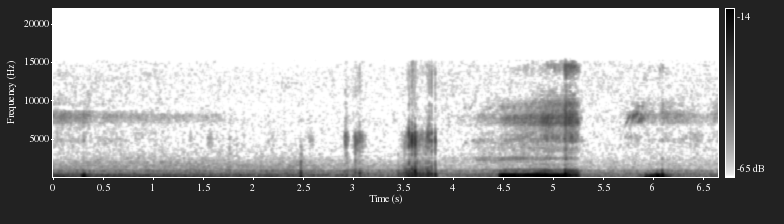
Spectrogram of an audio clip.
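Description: Low breathing noises, then a loud, buzzing snore followed by a shorter one; snoring from a sleeping dog.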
